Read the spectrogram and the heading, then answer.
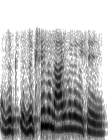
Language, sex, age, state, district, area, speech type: Assamese, female, 60+, Assam, Barpeta, rural, conversation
